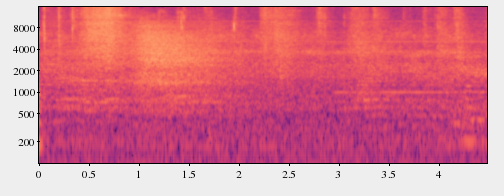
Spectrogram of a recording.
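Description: Steady low background hum with faint background music in a large indoor space.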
